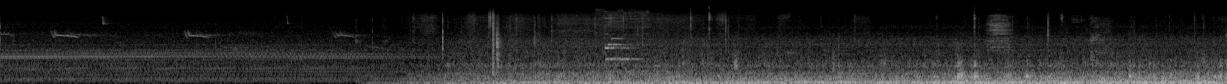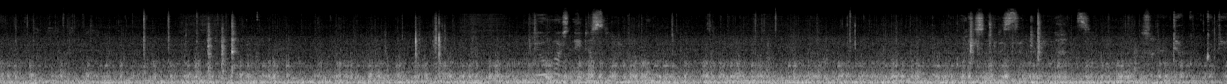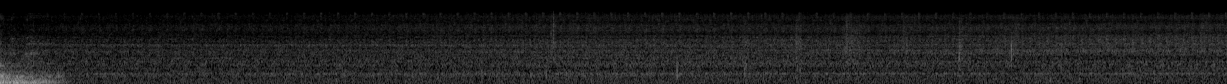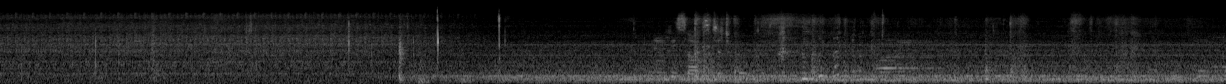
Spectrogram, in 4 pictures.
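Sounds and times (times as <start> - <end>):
road and engine rumble inside car: 0.0 - 49.0.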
